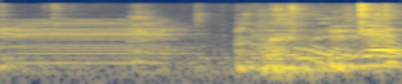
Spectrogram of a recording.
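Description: A steady buzzing tone with even overtones, held flat for just under a second, then cut off. People talk over each other after it.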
